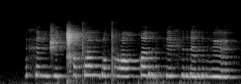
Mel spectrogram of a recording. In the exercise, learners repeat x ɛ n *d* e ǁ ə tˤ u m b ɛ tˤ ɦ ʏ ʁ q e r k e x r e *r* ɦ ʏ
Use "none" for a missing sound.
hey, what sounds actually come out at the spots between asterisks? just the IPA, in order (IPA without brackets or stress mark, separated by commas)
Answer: d͡ʒ, r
